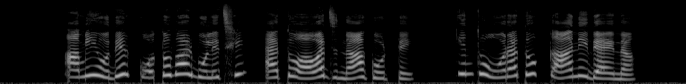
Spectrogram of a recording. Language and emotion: Bengali, sad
